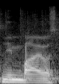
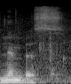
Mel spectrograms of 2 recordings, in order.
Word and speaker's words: NIMBioS: and biological synthesis which looks like it should be pronounced nimbios but we call it Nimbus um and it's a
